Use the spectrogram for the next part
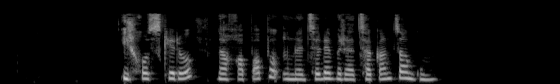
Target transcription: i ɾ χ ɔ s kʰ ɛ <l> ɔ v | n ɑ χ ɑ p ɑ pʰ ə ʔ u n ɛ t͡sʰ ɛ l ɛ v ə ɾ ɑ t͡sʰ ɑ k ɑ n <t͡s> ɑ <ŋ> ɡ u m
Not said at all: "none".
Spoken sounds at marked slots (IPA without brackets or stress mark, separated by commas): ɾ, t͡s, ŋ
